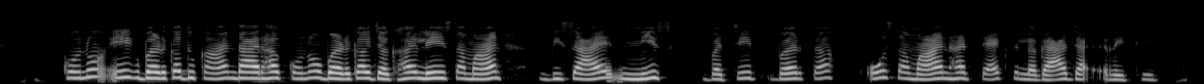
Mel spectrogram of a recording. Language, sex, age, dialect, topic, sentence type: Chhattisgarhi, female, 18-24, Western/Budati/Khatahi, banking, statement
